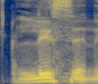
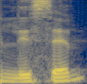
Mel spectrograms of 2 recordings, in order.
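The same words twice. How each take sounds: First: "listen" with the t sounded, LIS-ten; the mistaken "listen", t clearly spoken; wrong pronunciation with T. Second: "listen" with the t silent, LIS-en; "listen" said without any t; correct silent T. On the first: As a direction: say "listen" pronouncing a hard t. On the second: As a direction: say "listen" as "lissen", no t sound. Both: Shown as a demonstration. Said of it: "इसे listen नहीं पढ़ते हैं".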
